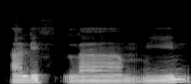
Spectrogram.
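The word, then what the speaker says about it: الم: Kalau ada bendera, ingat nanti dibaca dipanjangkan.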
